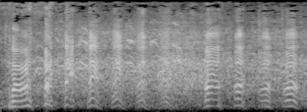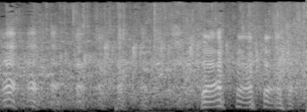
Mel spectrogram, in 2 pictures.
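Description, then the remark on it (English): An audience applauds with steady, dense clapping that runs for several seconds, mixed with overlapping laughter and chuckles from the crowd. “Yes, I'm applauding that too.”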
